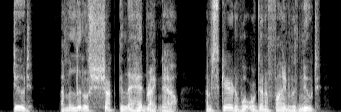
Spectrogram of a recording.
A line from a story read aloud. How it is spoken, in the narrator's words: Minho leaned into Thomas and half whispered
